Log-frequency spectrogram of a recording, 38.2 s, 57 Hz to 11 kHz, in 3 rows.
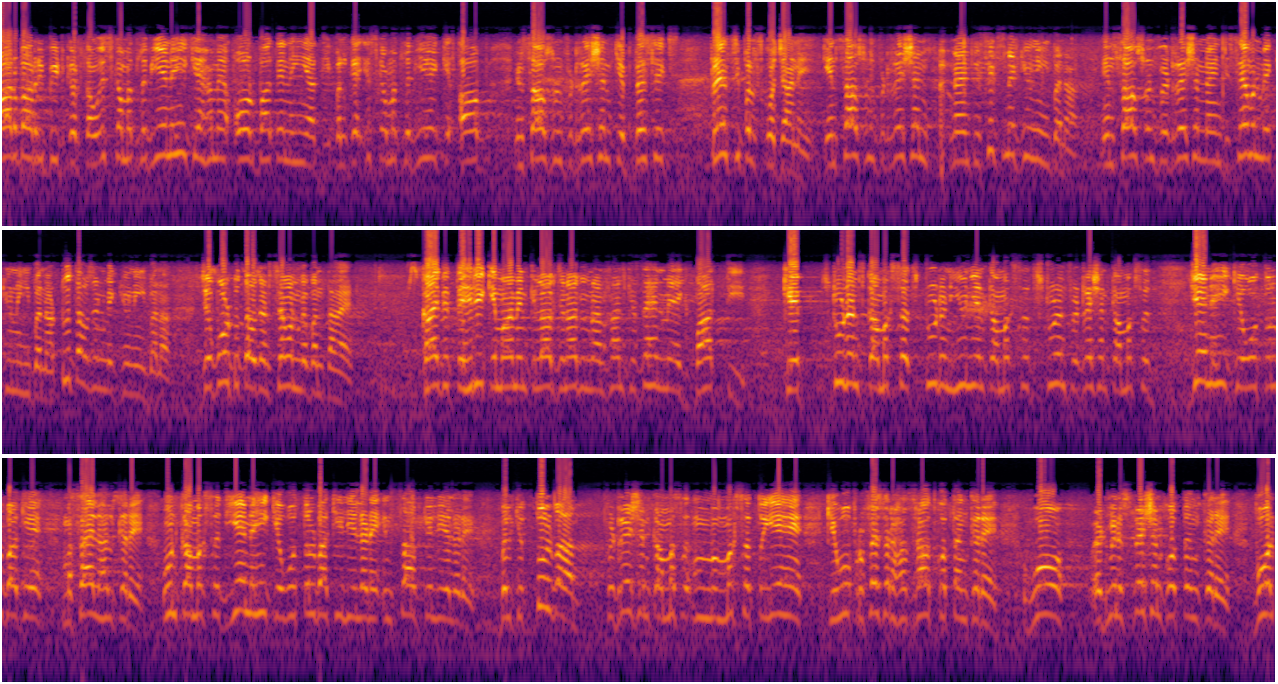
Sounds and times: Male speech, man speaking: 0.0 - 38.2
Narration, monologue: 0.0 - 38.2.

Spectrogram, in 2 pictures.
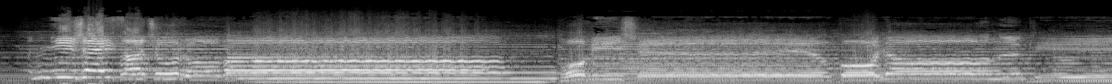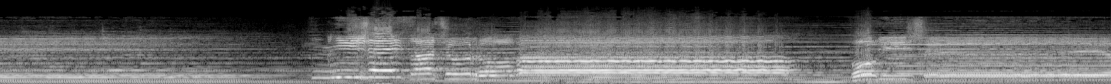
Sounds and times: Folk music: 0.0 - 22.2.

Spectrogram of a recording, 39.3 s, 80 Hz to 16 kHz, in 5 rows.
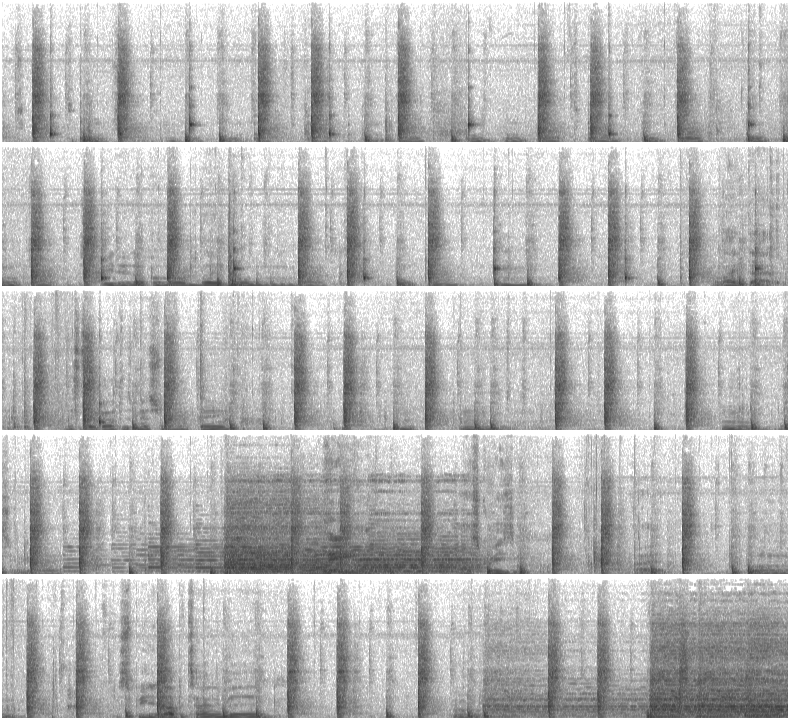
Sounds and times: Music: 0.0 - 39.3
Speech: 0.7 - 2.4, 3.6 - 11.1, 11.8 - 13.2, 15.0 - 15.6, 16.4 - 18.1, 19.6 - 20.8, 22.9 - 24.2, 26.6 - 27.3, 28.2 - 28.9, 29.9 - 30.2, 31.0 - 31.6, 32.6 - 34.2, 36.0 - 36.3.

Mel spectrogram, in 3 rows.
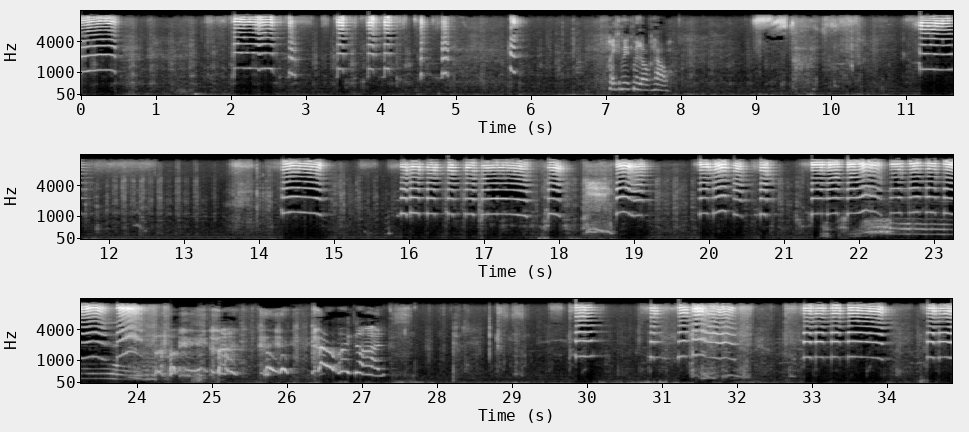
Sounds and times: Howl: 21.7 - 24.4.

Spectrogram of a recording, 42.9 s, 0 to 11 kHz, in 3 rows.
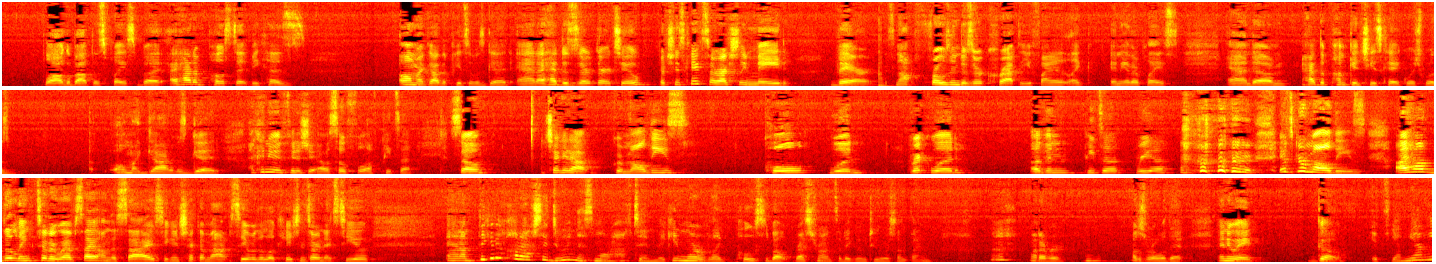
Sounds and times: Inside, small room: 0.0 - 42.9
Speech: 0.4 - 3.0, 4.0 - 14.5, 15.2 - 21.2, 22.0 - 24.0, 24.6 - 26.1, 26.8 - 32.4, 33.1 - 38.0, 38.6 - 42.9.

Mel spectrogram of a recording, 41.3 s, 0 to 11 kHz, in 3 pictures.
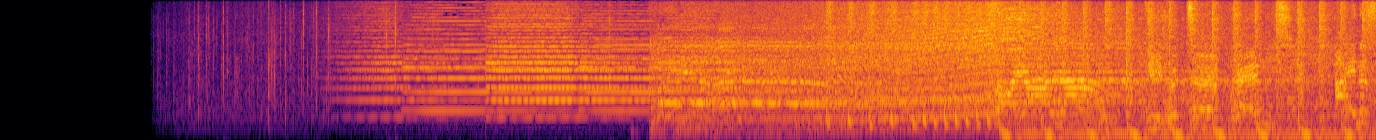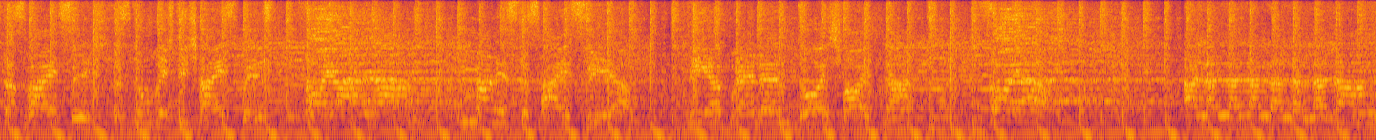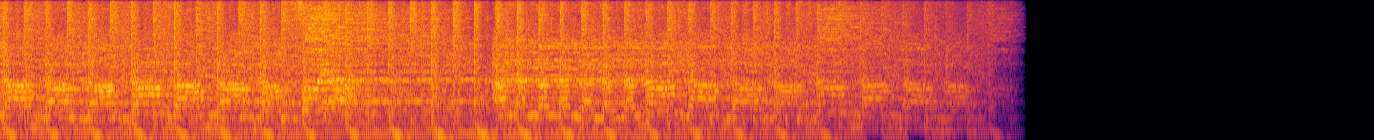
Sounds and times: Electronic dance music: 4.0 - 37.8.

